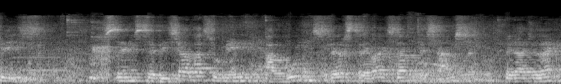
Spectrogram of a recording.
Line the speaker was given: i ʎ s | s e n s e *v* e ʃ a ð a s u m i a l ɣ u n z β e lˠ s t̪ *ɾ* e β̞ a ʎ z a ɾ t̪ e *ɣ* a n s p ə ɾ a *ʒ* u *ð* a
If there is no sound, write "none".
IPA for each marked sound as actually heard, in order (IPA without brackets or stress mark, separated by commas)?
ð, ɾ, z, ʒ, ð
